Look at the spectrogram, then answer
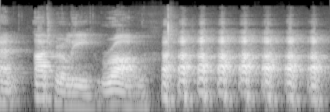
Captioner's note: chuckle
